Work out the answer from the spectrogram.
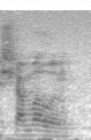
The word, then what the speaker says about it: Shyamalan: Tu sempre muda a pronúncia do nome, antes vai Shyamalan, Shyamalan... É Shyamalan. Shyamalan?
